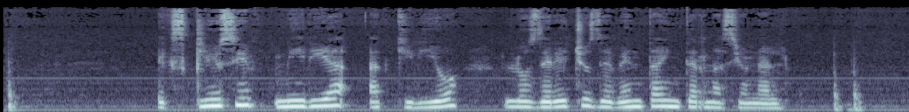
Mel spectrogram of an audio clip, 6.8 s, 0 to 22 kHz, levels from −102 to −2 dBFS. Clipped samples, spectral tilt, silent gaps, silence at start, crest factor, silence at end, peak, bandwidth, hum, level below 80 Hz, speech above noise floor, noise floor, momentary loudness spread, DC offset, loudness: under 0.1%; -6 dB/octave; none; 0.05 s; 14 dB; 0.35 s; -4 dBFS; 16.5 kHz; none; -58 dBFS; 31 dB; -48 dBFS; 19 LU; under 0.1%; -18 LUFS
